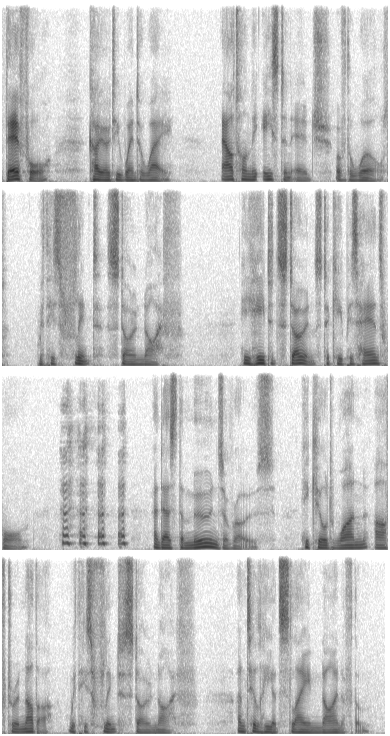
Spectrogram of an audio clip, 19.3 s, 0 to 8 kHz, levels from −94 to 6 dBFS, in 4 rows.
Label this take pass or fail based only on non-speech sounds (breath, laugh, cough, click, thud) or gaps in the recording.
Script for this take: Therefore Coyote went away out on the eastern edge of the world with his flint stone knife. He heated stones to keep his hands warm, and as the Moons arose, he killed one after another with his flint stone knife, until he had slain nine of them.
fail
